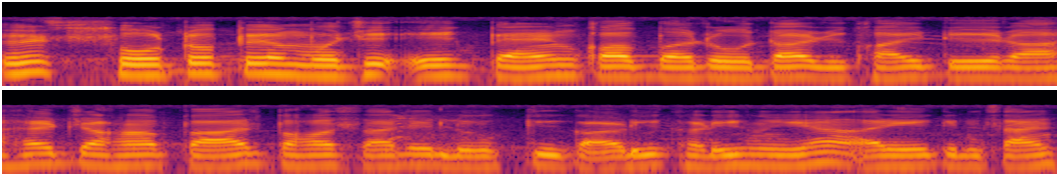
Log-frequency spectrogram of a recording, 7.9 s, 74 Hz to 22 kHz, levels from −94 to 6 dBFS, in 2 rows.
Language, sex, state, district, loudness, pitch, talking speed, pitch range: Hindi, male, Madhya Pradesh, Katni, -16 LUFS, 140 Hz, 190 wpm, 130-150 Hz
